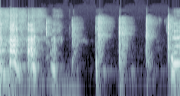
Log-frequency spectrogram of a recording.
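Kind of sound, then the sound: human body sound, hand clapping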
